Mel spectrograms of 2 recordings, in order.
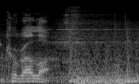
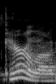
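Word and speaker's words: Kerala: know his name yeah Cara like it's carola guy carola not uh let's please you know carola India beef is usually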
